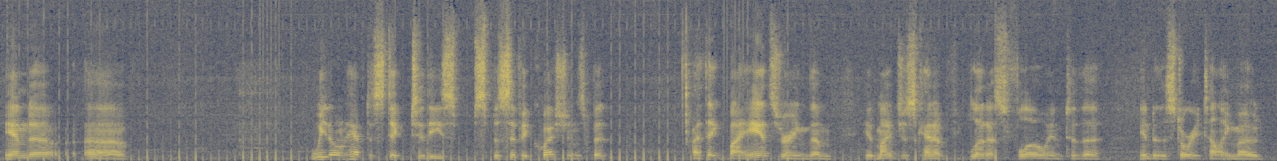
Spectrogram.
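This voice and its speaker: A man's voice: lowish voice, a little slow, noisy background. A man hosting an oral history interview, asking questions politely and with many hesitant fillers.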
